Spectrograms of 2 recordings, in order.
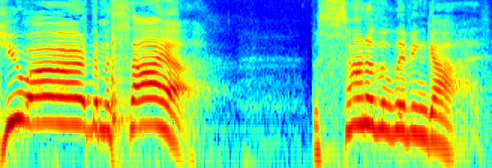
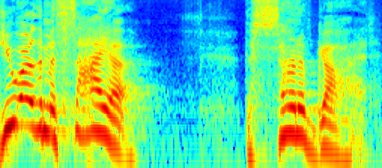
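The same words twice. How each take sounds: First: Blurted out. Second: Said in the usual way. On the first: Retold or imitated. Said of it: "he just blurts this out". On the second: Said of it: "He says".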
